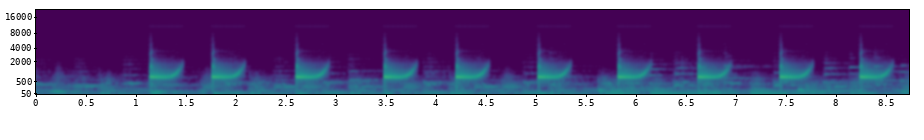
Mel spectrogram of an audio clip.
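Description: A cartoon boing sound effect repeats about every 0.8 seconds, nine times in all. Each is a short twang that falls in pitch, laid in time with bounces on a trampoline over light background music.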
